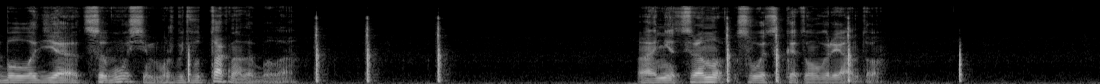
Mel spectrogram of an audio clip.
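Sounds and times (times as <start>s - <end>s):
wooden chess piece clacks: 3.1s - 4.6s, 7.2s - 8.7s, 9.5s - 9.8s.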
